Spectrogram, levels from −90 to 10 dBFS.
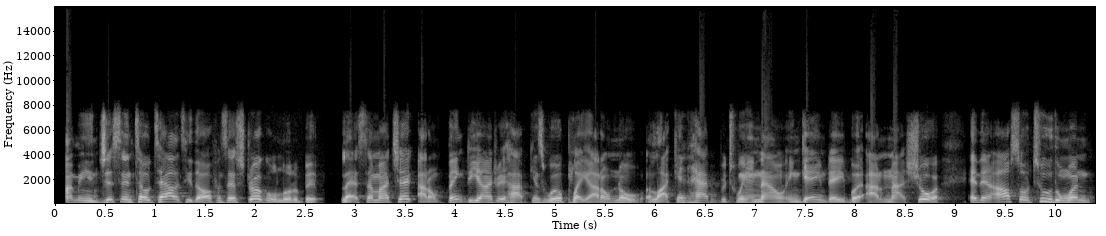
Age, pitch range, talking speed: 30-49, 135-200 Hz, 260 wpm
